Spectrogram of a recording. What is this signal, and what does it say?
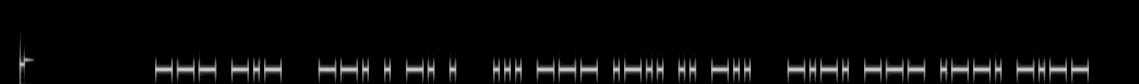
Morse code, heard as a keyed tone, about 21 wpm, 700 Hz. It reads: OK GENE SOLID COPY
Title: Practice QSO - Exchange 3 - More Info - 22wpm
